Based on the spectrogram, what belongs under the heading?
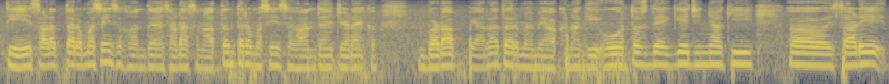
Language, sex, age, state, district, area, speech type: Dogri, male, 18-30, Jammu and Kashmir, Reasi, rural, spontaneous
